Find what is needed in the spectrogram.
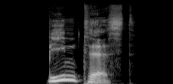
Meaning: inflection of beamen: 1. second-person singular preterite 2. second-person singular subjunctive II
- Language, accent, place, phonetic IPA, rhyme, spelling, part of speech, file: German, Germany, Berlin, [ˈbiːmtəst], -iːmtəst, beamtest, verb, De-beamtest.ogg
